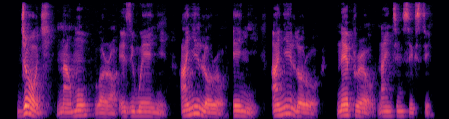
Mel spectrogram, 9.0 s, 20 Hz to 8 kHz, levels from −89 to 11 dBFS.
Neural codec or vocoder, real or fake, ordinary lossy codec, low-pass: none; real; none; 7.2 kHz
